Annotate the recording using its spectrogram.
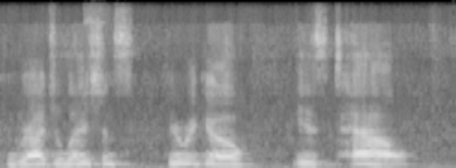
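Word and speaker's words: ת: Now some people will pronounce this as Tav. It doesn't really matter how you pronounce the name of the letter, Tau or Tav. It's the T sound as in toy.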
